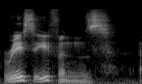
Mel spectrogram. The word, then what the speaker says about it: Rhys Ifans: So Rhys Ifans, I did look it up. That is how you pronounce it.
